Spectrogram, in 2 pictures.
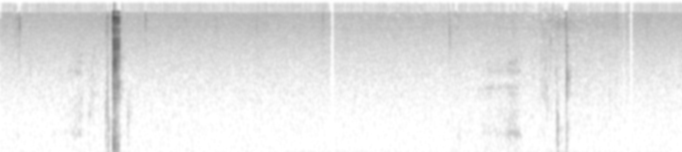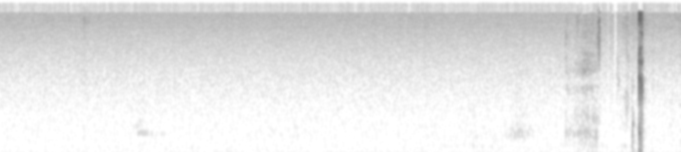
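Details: Female, stifled sneezes: three short, sharp, muffled bursts in a quiet room, each preceded by a faint intake of breath.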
